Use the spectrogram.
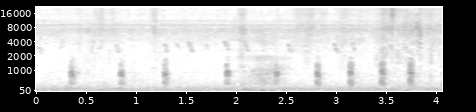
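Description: Hen clucking near her black chicks in a backyard coop, a series of short, evenly spaced clucks repeated about nine times against a quiet, faint rural background.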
